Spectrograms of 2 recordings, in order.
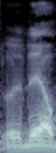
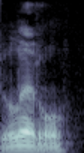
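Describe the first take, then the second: First: The stress falls on the second syllable. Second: The stress falls on the first syllable. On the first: This is the speaker's own habitual pronunciation. The speaker calls it wrong. "I would tend to pronounce it Liddell" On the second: This is how the family itself says it. The speaker calls it right. "but I think they pronounce it Little"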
